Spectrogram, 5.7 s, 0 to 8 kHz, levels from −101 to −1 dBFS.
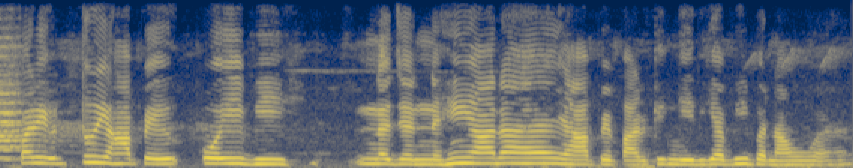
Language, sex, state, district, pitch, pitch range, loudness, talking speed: Hindi, female, Chandigarh, Chandigarh, 230 Hz, 210-250 Hz, -14 LUFS, 190 wpm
